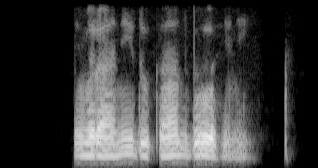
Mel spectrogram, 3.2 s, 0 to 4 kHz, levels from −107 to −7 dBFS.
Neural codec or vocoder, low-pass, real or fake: vocoder, 22.05 kHz, 80 mel bands, WaveNeXt; 3.6 kHz; fake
